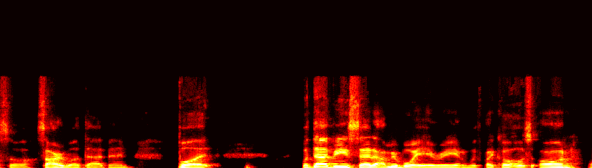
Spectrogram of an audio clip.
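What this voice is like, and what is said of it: Sick, unusual-sounding voice. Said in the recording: “I'm a little sick right now, so you guys are gonna have to hear all my weird voice”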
